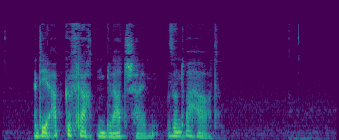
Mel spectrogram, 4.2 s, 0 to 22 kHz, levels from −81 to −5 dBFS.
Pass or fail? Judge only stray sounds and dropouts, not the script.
pass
